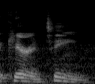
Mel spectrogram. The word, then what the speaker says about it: carotene: See, she said beta, Jessica Lemon said beta carotene.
